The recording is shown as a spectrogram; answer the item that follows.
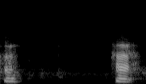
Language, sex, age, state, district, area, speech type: Sanskrit, male, 18-30, Karnataka, Bagalkot, urban, conversation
